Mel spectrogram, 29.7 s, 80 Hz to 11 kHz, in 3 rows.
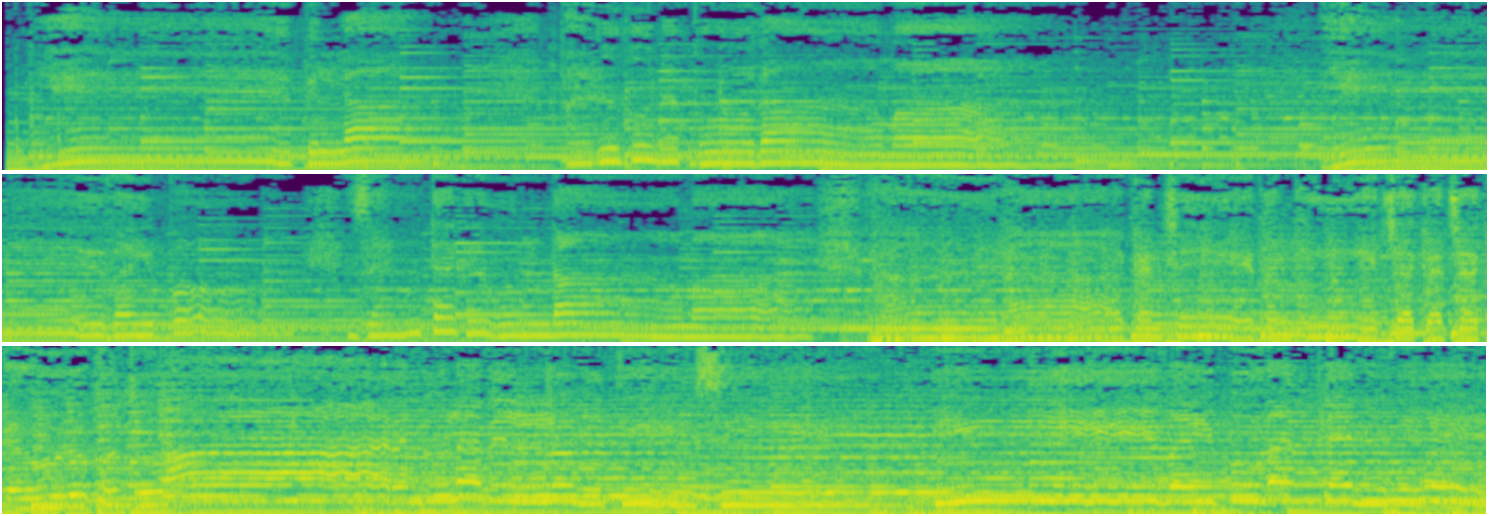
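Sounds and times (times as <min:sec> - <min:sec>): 
Telugu song: 0:00.2 - 0:29.6.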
